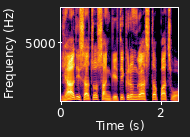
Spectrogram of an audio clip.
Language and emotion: Goan Konkani, neutral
